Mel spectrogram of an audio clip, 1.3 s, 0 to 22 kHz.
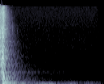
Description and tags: closing washing machine 08
The sound of closing the door from a washing machine.
laundry-dryer, door, washing-machine, tumble-dryer, closing, home, field-recording, clothes, bathroom, closing-washing-machine, ambient, closing-laundry-dryer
